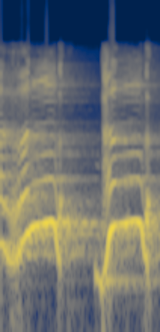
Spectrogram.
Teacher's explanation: रंग बोलते हुए ध्वनि जो थी, आवाज केवल आपके नाक को टकरा के निकली थी, आपके नाक से निकली थी। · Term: अनुस्वार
